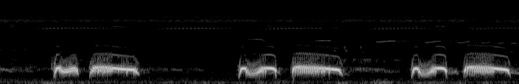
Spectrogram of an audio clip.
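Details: Three evenly spaced cooing phrases from a spotted dove, each a clipped two-part coo and then a longer hollow note that slides slightly down at its end. The background is quiet.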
